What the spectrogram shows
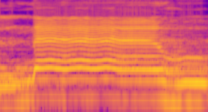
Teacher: এখানে ইকফাহ গুন্না, নুন সাকিনের পরে ইকফার হরফ যা আসছে, এই কারণে এই নুন সাকিনকে নাকের ভিতরে লুকাইয়া গুন্নার সহিত পড়ব।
